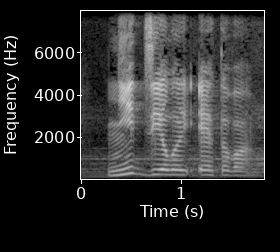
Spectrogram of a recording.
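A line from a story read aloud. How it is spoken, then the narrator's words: Commanding angelic voice. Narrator (Russian): повелительным тоном сказал ангел Господень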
